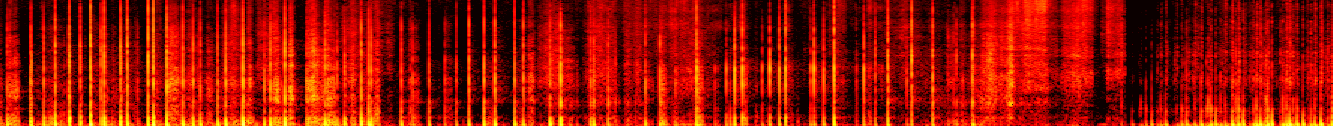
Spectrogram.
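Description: A red Bintang beer can holder is rapidly tapped and scratched up close, producing dense bursts of short, dull, low-pitched taps. Quieter scratching stretches fill the gaps before the tapping builds again toward the end.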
